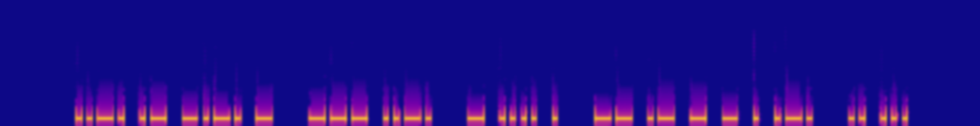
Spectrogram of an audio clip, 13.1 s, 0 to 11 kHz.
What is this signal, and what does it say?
Morse code, heard as a keyed tone, about 17 wpm, 700 Hz. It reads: FACT OF THE MATTER IS
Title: Sets of 5 Words 17wpm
